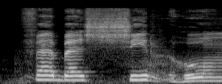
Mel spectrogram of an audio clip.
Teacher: এই মিমকে দুই ঠোঁটের মাঝে সুতা পরিমাণ ফাঁকা রেখে উচ্চারণ করব এবং গুন্নার সহিত পড়বো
